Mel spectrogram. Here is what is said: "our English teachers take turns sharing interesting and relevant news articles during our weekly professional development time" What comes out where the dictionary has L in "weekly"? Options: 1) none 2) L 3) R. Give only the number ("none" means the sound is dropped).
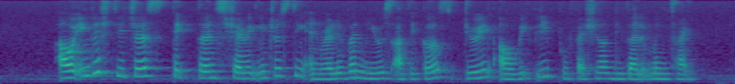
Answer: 2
